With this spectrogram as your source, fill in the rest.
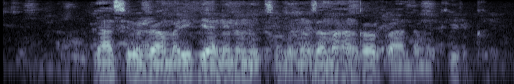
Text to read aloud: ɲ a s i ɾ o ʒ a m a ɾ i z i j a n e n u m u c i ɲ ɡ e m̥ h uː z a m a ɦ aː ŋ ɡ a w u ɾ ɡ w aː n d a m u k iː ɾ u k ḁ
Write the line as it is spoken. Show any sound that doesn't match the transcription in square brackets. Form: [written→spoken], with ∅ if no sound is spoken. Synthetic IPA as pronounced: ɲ a s i ɾ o ʒ a m a ɾ i [z→v] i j a n e n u m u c i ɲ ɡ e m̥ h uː z a m a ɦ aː ŋ ɡ a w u ɾ ɡ w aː n d a m u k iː ɾ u k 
